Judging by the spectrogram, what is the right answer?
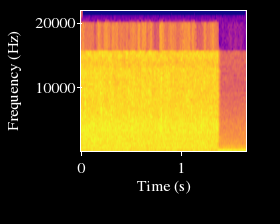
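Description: Heavy rain, a blood rain in an anime scene, pours as dense even hiss that cuts off abruptly after about a second and a half, leaving a faint low tone.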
